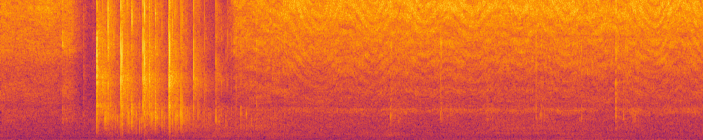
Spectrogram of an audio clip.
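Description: Aerosol spray-paint can hissing steadily as paint is sprayed onto a plywood panel. A quick run of sharp clicks and rattles comes about a second in.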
